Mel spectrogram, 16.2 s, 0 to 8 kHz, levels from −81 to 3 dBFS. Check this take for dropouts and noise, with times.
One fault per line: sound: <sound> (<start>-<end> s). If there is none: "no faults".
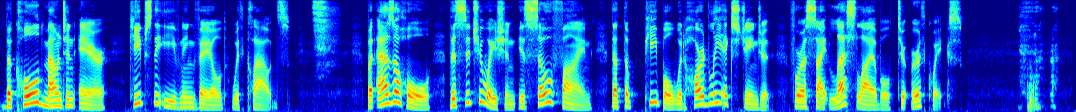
sound: sneeze (4.7-5.1 s)
sound: laugh (15.3-15.9 s)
